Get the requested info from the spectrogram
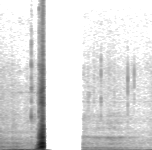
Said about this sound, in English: As I was saying, my dog just started barking, so I had to start again.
